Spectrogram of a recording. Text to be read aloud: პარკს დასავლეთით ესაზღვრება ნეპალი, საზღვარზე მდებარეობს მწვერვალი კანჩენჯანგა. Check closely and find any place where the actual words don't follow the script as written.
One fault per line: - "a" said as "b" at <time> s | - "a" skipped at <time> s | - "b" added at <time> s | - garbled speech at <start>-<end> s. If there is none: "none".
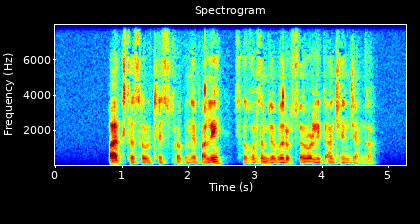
none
